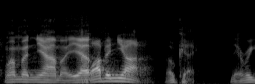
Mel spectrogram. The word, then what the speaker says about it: Wembanyama: Wembanyama, yep.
